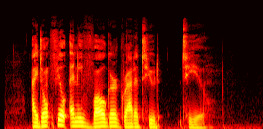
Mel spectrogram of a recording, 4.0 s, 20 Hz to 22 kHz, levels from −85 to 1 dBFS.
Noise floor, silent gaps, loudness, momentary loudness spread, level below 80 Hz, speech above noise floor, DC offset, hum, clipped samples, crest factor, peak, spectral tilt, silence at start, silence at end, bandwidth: -55 dBFS; none; -19 LUFS; 14 LU; -42 dBFS; 36 dB; under 0.1%; none; under 0.1%; 18 dB; -2 dBFS; -6 dB/octave; 0.45 s; 0.85 s; 11.5 kHz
